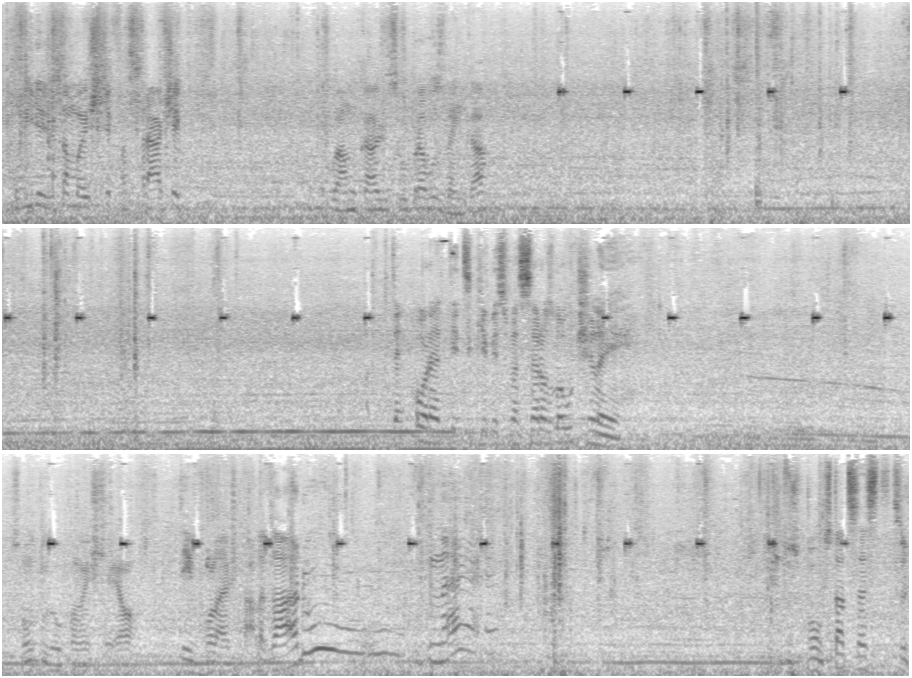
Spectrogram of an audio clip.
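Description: A tractor engine drones steadily, heard from inside the cab.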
